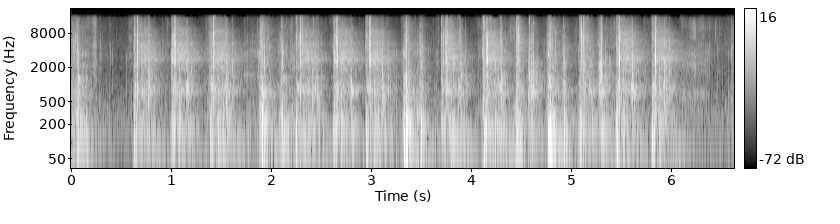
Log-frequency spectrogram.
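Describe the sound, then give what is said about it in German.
A mechanical typewriter clacks steadily, its sharp keystrokes landing in quick, slightly uneven bursts for several seconds with no one speaking. “wenn man schreibt, man will das jetzt hier und man will das im Hier und Jetzt schreiben, dann schreibt man das und dann ist es plötzlich da”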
